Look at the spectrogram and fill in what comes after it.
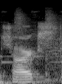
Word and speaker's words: Tjarks: Jonathan Charks. The last name is spelled TJARKS.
